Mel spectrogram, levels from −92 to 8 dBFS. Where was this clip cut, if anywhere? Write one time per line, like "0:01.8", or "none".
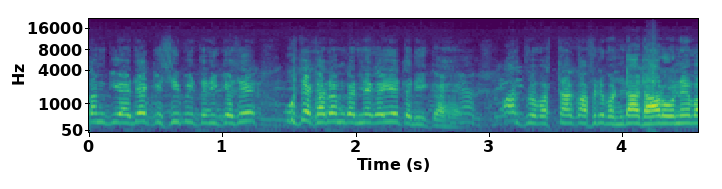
0:02.9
